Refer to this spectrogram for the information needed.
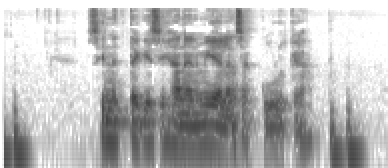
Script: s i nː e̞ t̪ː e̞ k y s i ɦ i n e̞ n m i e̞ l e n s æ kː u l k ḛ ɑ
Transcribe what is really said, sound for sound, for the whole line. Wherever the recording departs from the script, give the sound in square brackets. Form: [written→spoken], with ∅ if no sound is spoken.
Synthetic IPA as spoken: s i nː e̞ t̪ː e̞ k [y→i] s i ɦ [i→æ] n e̞ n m i e̞ l e n s æ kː u l k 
